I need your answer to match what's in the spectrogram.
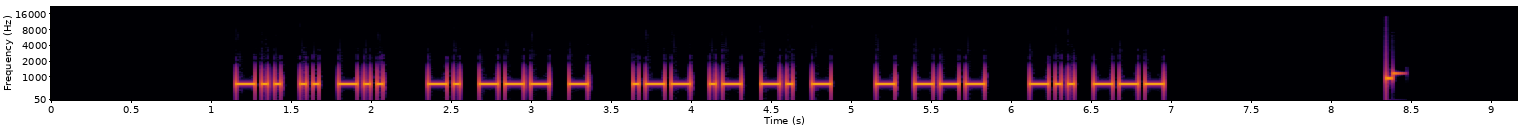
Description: Morse code, heard as a keyed tone, about 30 wpm, 700 Hz. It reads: DID NOT WANT TO DO
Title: Sets of 5 Words Encore 30wpm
